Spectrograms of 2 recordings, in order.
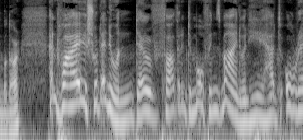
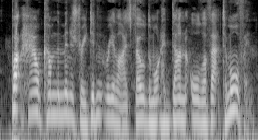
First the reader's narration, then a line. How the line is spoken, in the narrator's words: Harry said angrily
